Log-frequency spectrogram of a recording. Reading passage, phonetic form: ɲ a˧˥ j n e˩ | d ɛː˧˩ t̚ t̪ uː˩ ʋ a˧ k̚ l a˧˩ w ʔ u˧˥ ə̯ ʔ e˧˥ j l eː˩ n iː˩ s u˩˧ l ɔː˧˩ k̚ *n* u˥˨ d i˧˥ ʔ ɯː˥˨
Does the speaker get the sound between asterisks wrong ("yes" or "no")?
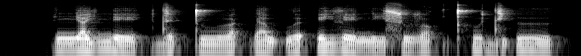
yes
